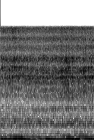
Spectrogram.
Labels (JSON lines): {"label": "anthrophony, boat engine", "recorder": "HydroMoth"}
